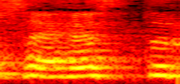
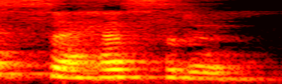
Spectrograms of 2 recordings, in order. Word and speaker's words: सहस्र: सहस्र नहीं, कहीं कहीं तो सहस्त्र भी बोला जाता है, इसमें आपकी गलती नहीं है। तो यहाँ पर देखिए इसका शुद्ध उच्चारण तो होता है सहस्र और इसका होता है स्रोत।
